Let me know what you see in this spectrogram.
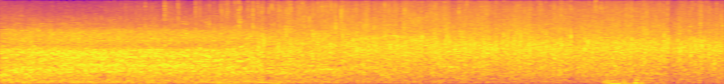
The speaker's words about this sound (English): So the younger people laughing and clapping, the older ones going, who is this Pac-Man you speak of?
